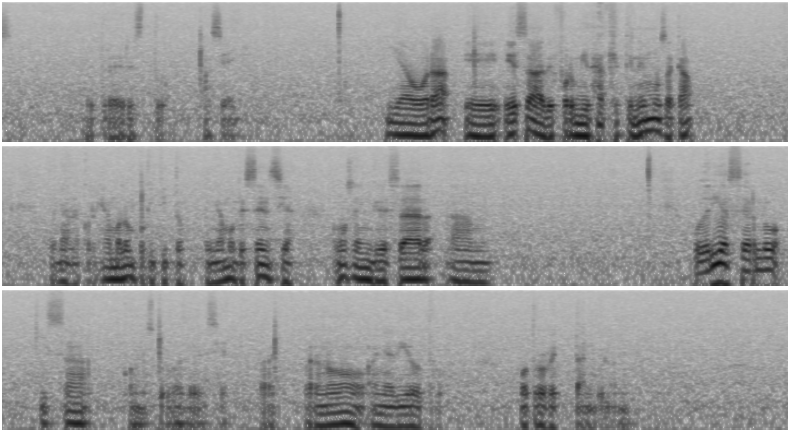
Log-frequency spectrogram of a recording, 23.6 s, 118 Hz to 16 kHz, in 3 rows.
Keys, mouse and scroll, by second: 0.7-2.1 drag, 2.2-2.8 ctrl+scroll down 2, 3.8 ctrl+click, 5.1-6.1 ctrl+scroll down 4, 9.5-10.1 ctrl+scroll up 4, 10.2 ctrl+scroll down 2, 11.2 click, 16.7 click, 17.6 ctrl+scroll up 2, 18.6 ctrl+scroll up 2, 21.8 click.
